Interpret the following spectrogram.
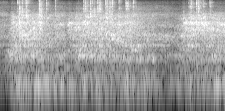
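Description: Agile seven-string electric guitar with Seymour Duncan Blackout pickups, tuned to drop A, playing heavily distorted low metal riffing. It starts sharply just after the start, with a brief dip before the riff picks up again near the end.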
